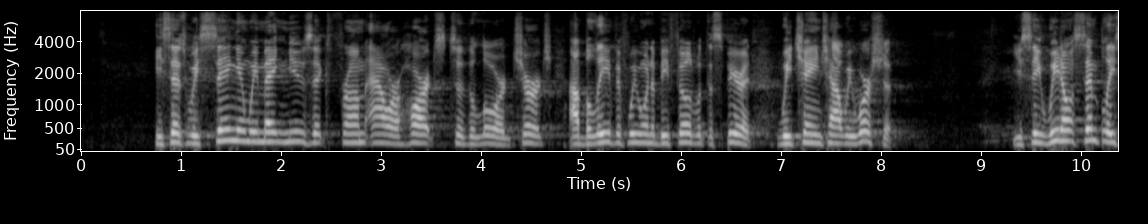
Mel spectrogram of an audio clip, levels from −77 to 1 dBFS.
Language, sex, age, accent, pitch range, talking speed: English, male, 40-59, American, 155-195 Hz, 210 wpm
